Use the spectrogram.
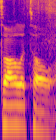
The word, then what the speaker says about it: Xylitol: normally but look what I've got here Xylitol pronounced Xylitol I've got it in a plastic bag because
